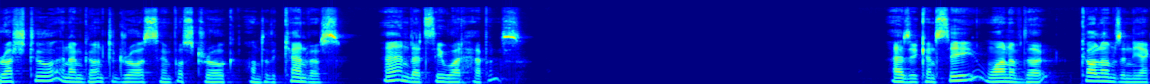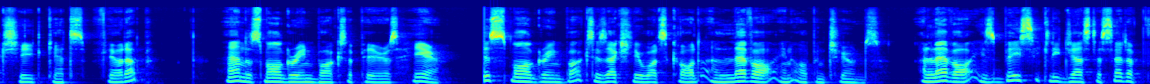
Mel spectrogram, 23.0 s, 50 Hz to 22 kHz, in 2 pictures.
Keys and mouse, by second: 2.5 click, 5.6-7.3 drag, 20.7 click.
